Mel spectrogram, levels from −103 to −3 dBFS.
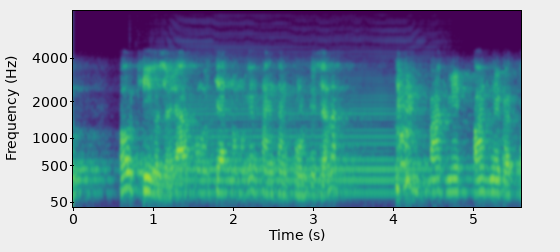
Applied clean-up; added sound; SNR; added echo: none; Wind instrument, woodwind instrument; 12 dB; reverberation time 1.1 s.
